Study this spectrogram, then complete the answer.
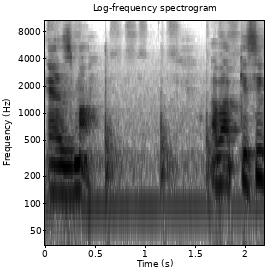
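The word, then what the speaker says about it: asthma: एंड इट इज़ द अस्थमा। अब हम कहते अस्थमा है क्योंकि अगर सही प्रोनाउंसिएशन कर देंगे तो हो सकता है कुछ लोग को तकलीफ हो। इसका सही प्रोनाउंसिएशन है एज़मा।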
